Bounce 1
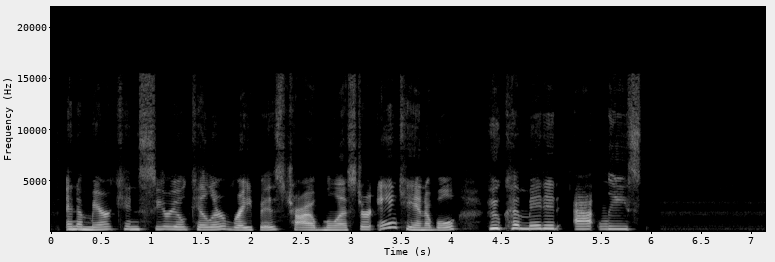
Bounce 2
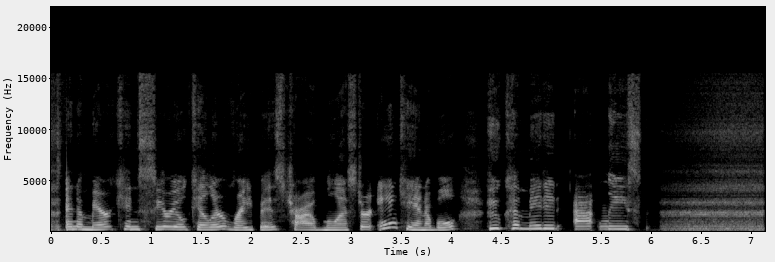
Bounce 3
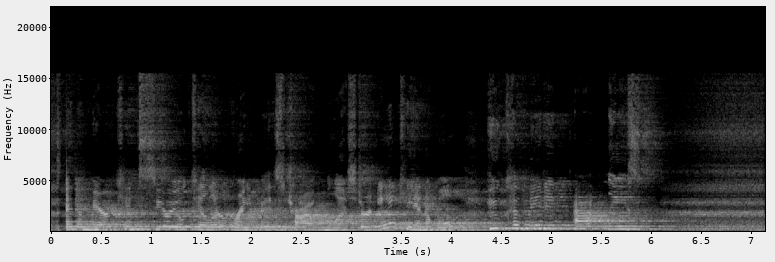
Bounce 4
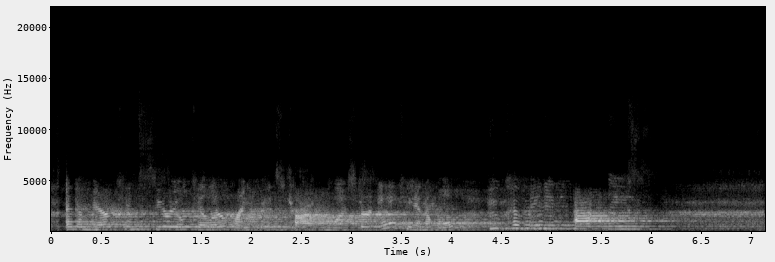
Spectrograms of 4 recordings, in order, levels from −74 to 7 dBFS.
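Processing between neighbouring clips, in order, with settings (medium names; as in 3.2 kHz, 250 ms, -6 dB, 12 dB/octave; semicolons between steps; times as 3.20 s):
comb 5.9 ms, depth 59%; three bands compressed up and down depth 100%
reverberation RT60 2.3 s, pre-delay 82 ms, DRR 2 dB
band-pass filter 1.3 kHz, Q 1.4; trim +4 dB; Speex 24 kbps 32 kHz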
